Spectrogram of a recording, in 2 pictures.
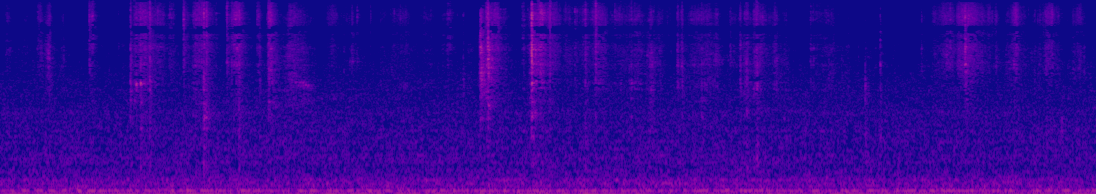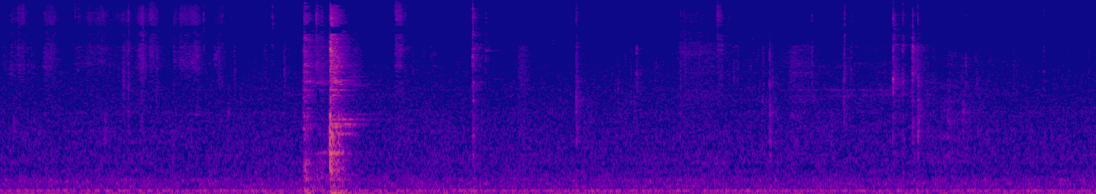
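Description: Metal spoon scraping and clinking against a mesh colander and a stainless steel pot as rice is spooned into a chicken stew and stirred: scattered clinks, the loudest about fourteen seconds in, over a steady low hum.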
